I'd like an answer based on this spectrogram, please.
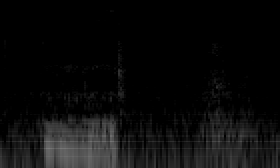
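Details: Sleeping house cat Masaru snores like a person while being tickled on the nose and cheeks; a single low, grumbling snore lasting under a second rises slightly and fades, then soft breathing follows in a quiet room.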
